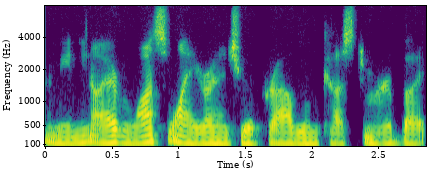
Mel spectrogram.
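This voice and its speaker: A man with an Upper Midwest US accent talks at a medium pitch. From Minnesota. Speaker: electronics repair technician. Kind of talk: casual interview chat. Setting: video call.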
